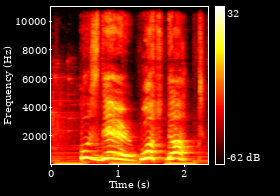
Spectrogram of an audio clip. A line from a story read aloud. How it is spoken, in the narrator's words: shouted Mr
